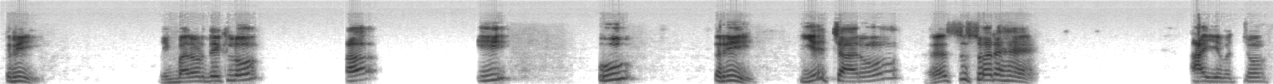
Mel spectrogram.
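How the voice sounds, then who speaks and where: A man with a fairly high voice teaches children grammar in an online lesson, explaining patiently and stretching out the sounds he demonstrates. The recording is dry and dull, with little high end. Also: dry recording. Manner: slow, patient explaining, drawing out sounds as examples.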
